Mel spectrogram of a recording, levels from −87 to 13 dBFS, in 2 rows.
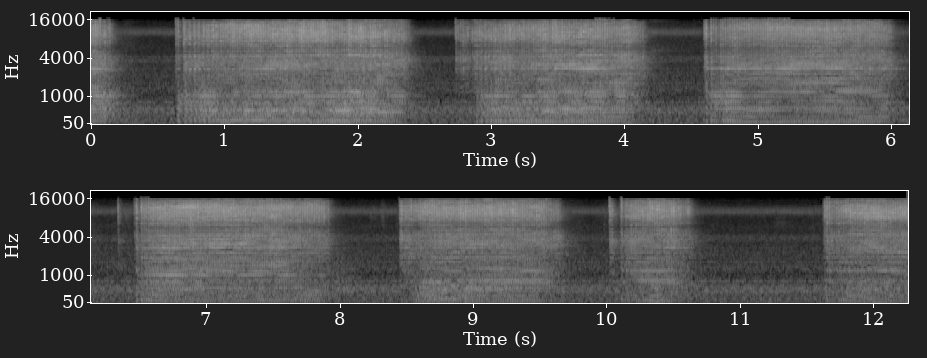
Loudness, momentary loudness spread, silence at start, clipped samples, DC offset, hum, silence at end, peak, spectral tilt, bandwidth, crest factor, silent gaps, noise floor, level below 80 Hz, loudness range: -17 LUFS; 14 LU; 0 s; under 0.1%; under 0.1%; none; 0 s; -2 dBFS; 1 dB/octave; 17.5 kHz; 18 dB; none; -43 dBFS; -56 dBFS; 3 LU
